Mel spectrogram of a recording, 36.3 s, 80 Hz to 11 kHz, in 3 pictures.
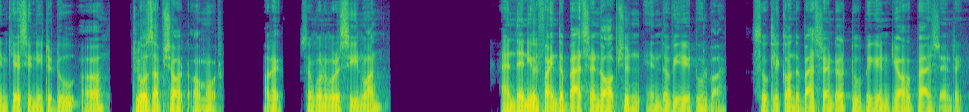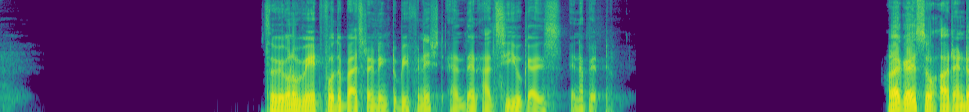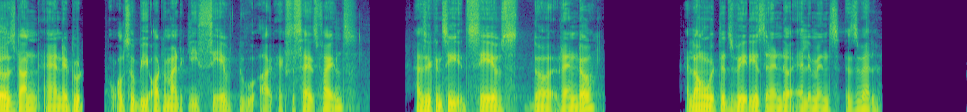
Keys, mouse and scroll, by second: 23.7-24.1 scroll up 1, 24.1-25.4 scroll down 1, 29.1 scroll down 5, 29.3-30.4 scroll up 2, 30.4-30.7 scroll up 1, 31.6 double click, 32.4 Right, 32.5 Right, 32.6 Right, 32.9 Right, 33.3 Right, 33.6 Right, 33.9 Right, 34.2 Right, 34.5 Right, 34.8 Right, 35.1-35.9 Right, 36.2 Escape.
